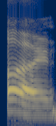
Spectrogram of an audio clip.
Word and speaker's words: earn: Next is earn. Now here e a r becomes earn. The same sound as heard. Okay.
